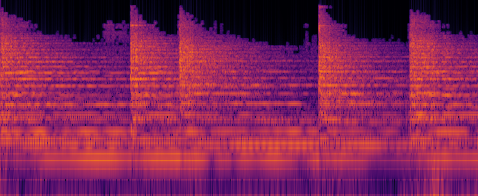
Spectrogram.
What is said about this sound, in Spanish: Y ya que hoy estamos rindiendo homenaje al oficio de campanero, así suena un bandeo de campanas en Navarra.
